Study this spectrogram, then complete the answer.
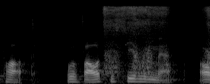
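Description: Compressed air blows out of a hose with a loud hiss.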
